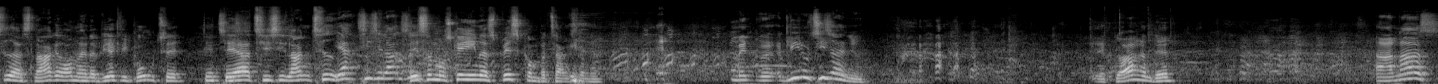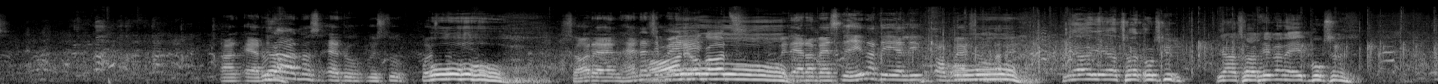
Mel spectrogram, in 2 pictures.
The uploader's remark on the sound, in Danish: Ugens afsnit er optaget under Folkemødet 2018 på Gæstgivergården i Allinge. Foran en fuldstændig pakket gårdhave evalueres der på Folkemødet.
